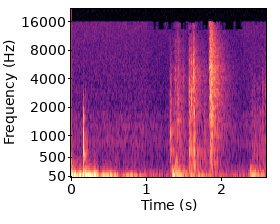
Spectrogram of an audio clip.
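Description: Knocking on a hotel room door, fairly loud: one sharp rap, a pause, then a quick run of three knocks followed by a final softer one, with no voices.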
